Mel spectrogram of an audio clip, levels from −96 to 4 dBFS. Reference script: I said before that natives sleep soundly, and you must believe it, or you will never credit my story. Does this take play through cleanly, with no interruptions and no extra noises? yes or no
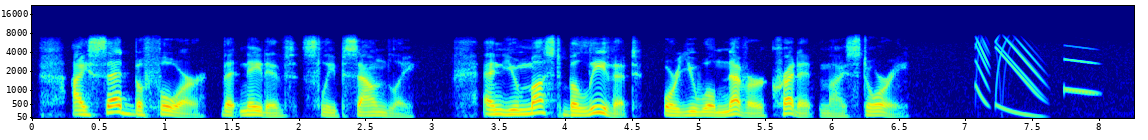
no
